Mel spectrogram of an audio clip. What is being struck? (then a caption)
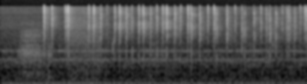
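Small glass nail polish bottle tapped with acrylic nails. Long grey acrylic nails tap a small lavender glass nail polish bottle with a black plastic cap, full of polish and held in one hand. After a quiet half second, about two dozen sharp, bright clicks follow in an uneven, quick rhythm like keyboard typing. Each click dies away instantly over a soft low rumble.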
